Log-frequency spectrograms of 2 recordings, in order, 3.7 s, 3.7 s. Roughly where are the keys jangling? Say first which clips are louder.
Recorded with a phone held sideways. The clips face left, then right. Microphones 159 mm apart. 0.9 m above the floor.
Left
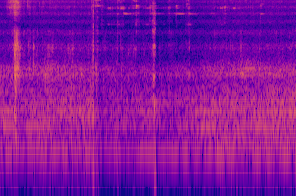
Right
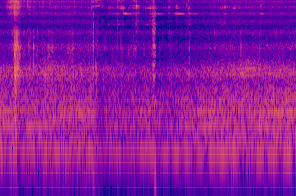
Left 1 dB; left.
